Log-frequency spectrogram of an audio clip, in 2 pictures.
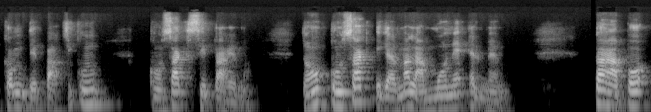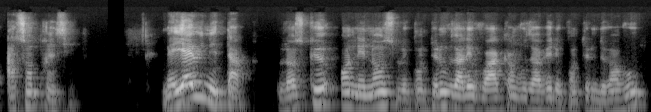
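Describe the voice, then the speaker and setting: A man teaching a spiritual ritual, speaking slowly and intoning drawn-out vowel sounds for his students. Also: medium pitch, animated, mellow. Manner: addresses learners directly, repeats "vous voyez". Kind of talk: esoteric ritual instruction.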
